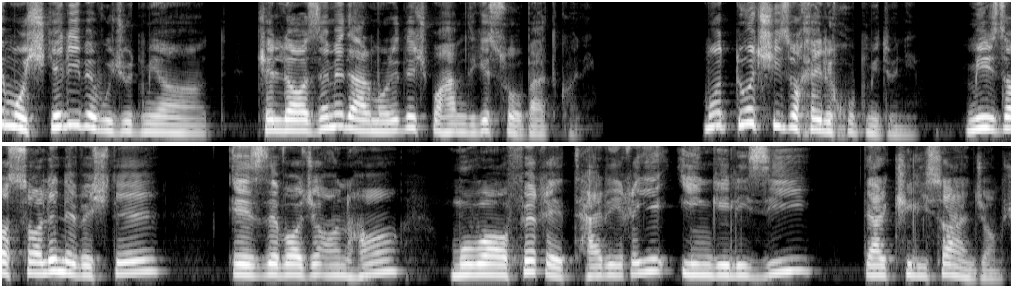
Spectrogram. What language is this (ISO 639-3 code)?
fas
